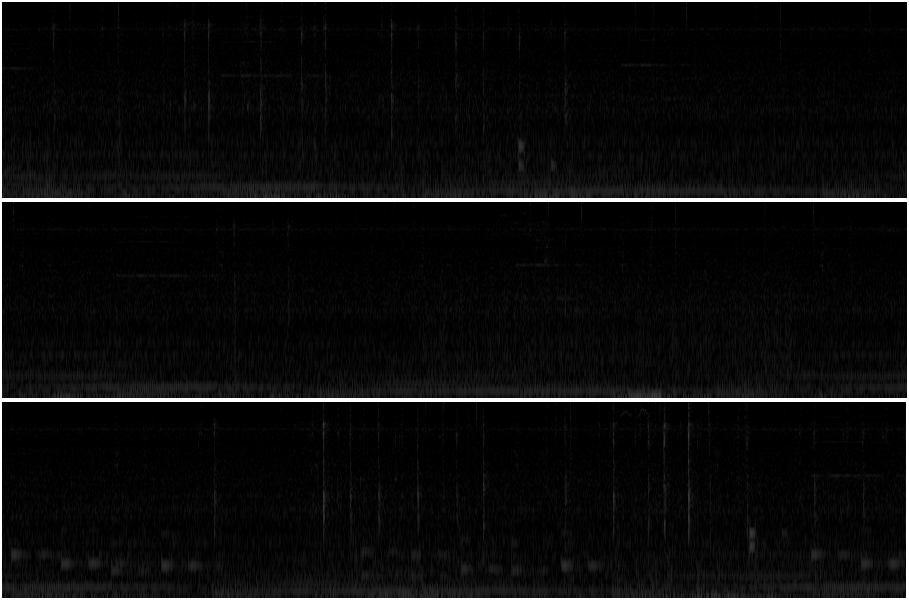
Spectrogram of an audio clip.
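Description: Soft, slow electronic music plays steadily in a loop.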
